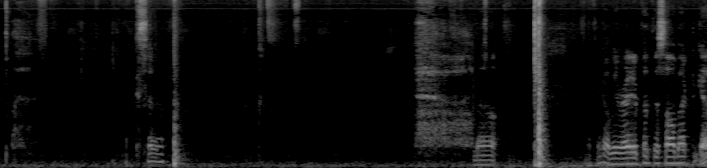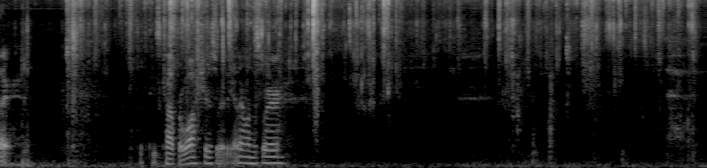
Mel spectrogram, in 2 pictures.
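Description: Small metal parts click and clatter as they are handled.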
